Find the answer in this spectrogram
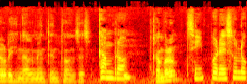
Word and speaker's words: Cambrón: ¿Y cómo se pronunciaba originalmente entonces? Cambrón.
